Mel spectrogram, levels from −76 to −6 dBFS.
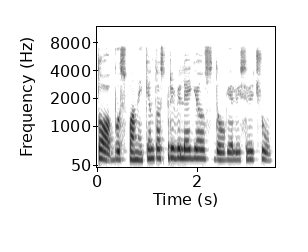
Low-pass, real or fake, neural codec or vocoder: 7.2 kHz; real; none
